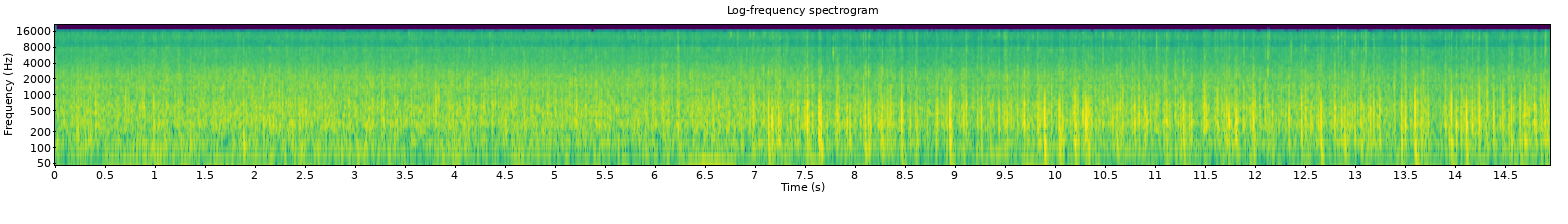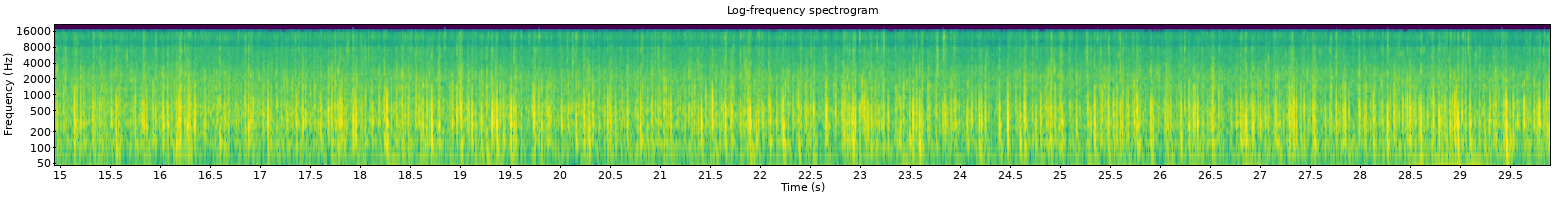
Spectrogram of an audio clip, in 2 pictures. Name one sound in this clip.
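Steady rain falls outdoors, pattering on leaves and a wet road.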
